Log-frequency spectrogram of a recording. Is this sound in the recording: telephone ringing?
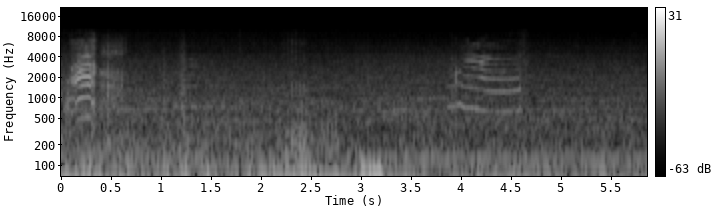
no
